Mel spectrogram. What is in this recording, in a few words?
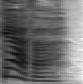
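"gather", British English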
